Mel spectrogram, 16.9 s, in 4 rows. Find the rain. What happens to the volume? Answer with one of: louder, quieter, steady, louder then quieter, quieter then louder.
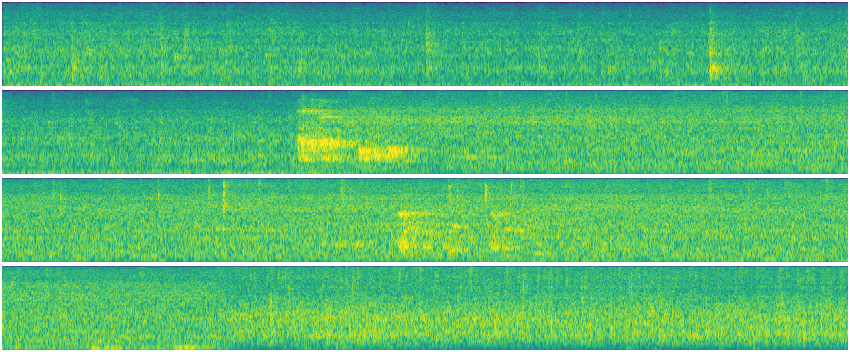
louder.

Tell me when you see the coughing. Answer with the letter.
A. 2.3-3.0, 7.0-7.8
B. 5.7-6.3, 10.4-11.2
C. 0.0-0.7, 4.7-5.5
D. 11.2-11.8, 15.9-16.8
B.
